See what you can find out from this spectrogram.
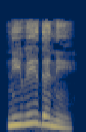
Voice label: "ನಿವೇದನೆ", Kannada; nivēdane; noun

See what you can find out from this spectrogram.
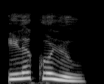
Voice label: "ಇಲಿಗುಲಿ", Kannada

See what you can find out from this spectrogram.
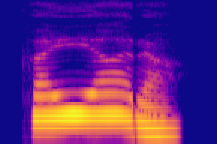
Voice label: "ಕೈಯಾರು", Kannada

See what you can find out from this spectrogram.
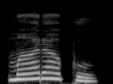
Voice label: "ಮಾರಾಪು", Kannada

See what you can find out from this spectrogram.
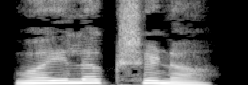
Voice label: "ವೈಲಕ್ಷಣ", kannada

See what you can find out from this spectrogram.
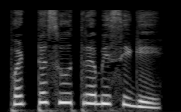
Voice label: "ಪಟ್ಟಸೂತ್ರಬಿಸಿಗೆ", kannada

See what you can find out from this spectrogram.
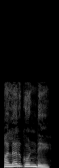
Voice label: "ಅಲರ್ಗೊಂಡೆ", Kannada

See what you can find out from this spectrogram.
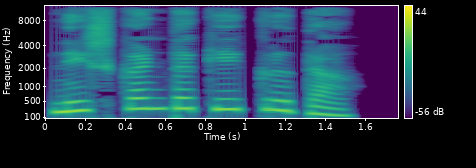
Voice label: "ನಿಷ್ಕಂಟಕೀಕೃತ", Kannada

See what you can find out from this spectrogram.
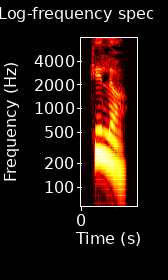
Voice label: "ಖಿಲ", Kannada

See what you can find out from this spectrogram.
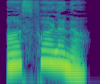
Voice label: "ಆಸ್ಫಾಲನ", Kannada

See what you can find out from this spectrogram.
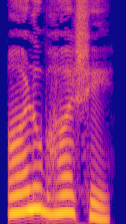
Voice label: "ಆಳುಭಾಷೆ", Kannada; āḷubhāṣe; noun

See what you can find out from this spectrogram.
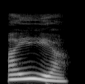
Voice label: "ಐಯ", Kannada

